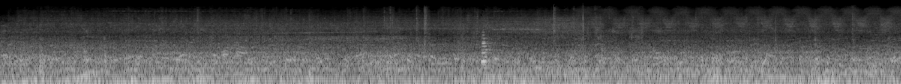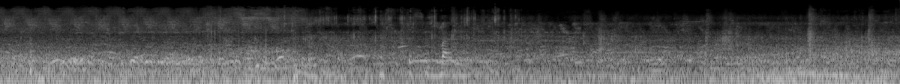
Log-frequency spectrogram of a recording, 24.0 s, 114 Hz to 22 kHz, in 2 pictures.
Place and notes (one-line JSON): {"title": "Cachoeira, BA, Brasil - Waiting for the bus", "date": "2014-04-04 05:40:00", "description": "Recorded audio while we waiting for the intercity bus, in the bus stop next door to the local hospital and the market.", "latitude": "-12.60", "longitude": "-38.96", "altitude": "10", "timezone": "America/Bahia"}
